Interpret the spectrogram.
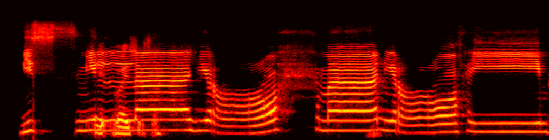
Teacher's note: ada sin dan hak sukun yang mana keduanya memiliki sifat rokhwah ya. Ini harus dialirkan suaranya, tidak boleh syiddah, tidak boleh buru-buru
